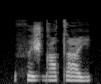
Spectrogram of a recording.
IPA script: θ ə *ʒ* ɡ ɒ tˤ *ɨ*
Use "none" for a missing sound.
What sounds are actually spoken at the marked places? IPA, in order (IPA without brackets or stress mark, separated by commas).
ʒ, i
